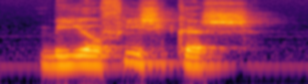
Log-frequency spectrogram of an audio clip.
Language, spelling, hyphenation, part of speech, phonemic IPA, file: Dutch, biofysicus, bio‧fy‧si‧cus, noun, /ˌbi.oːˈfi.zi.kʏs/, Nl-biofysicus.ogg
- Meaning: biophysicist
